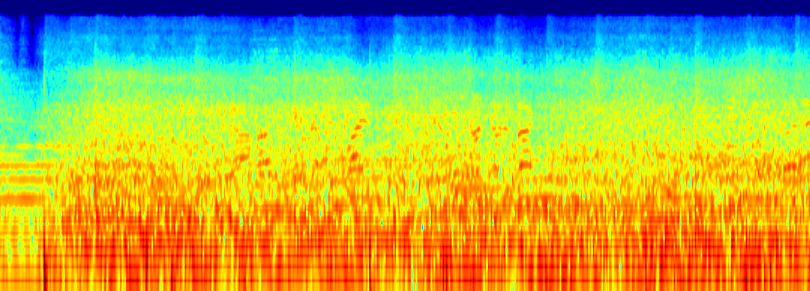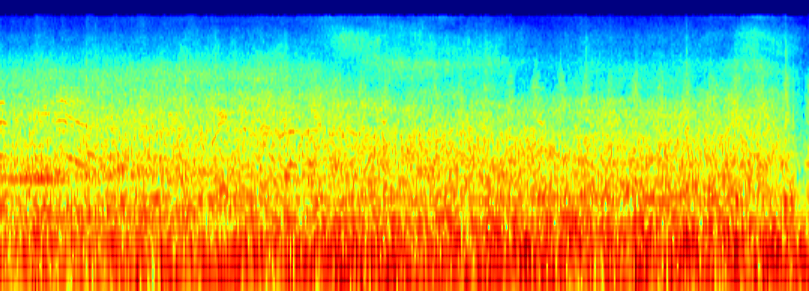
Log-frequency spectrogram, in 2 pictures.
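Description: Background music mixed over the loud, steady noise of a propeller aircraft's engine.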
